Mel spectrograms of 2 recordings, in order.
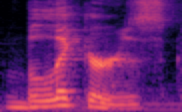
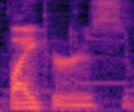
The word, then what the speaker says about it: Blickers: It's Studio Blickers, not bikers.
